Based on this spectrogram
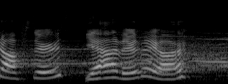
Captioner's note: crowd members cheer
